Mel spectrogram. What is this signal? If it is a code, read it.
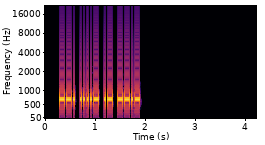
Morse code, heard as a keyed tone, about 34 wpm, 700 Hz. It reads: G4AQ
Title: DXCC-100 Call Signs - 4 Characters - Repeated 2x - 35wpm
